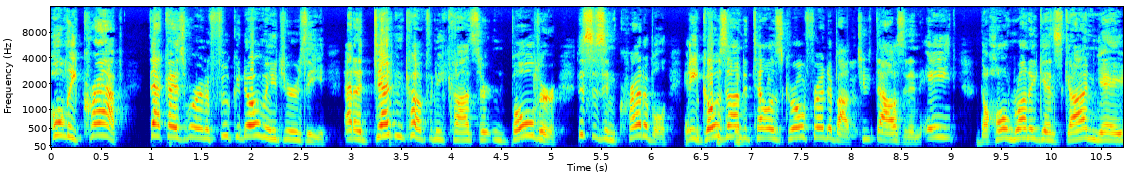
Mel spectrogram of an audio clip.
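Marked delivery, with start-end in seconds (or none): 0.0-6.2 play-acted, raised shout, calling out. Retelling a guy at a concert spotting the jersey: imitating someone shouting. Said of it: "shouts out".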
